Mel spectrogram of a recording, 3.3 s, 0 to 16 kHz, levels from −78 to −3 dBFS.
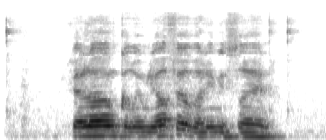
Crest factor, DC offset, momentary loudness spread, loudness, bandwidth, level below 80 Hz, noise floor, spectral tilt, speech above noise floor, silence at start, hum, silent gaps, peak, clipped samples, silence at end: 16 dB; under 0.1%; 11 LU; -19 LUFS; 11 kHz; -56 dBFS; -57 dBFS; -7 dB/octave; 40 dB; 0.05 s; none; none; -2 dBFS; under 0.1%; 0.45 s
